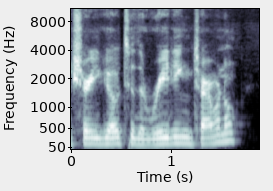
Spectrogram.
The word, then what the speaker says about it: Reading: How do you spell read, and then how do you spell red?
